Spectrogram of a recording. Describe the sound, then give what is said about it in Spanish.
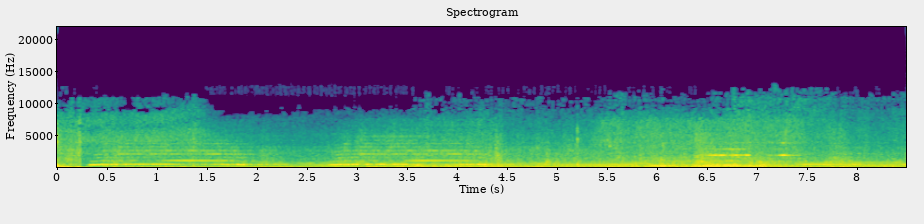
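A train pulls away, its low, steady rumble and clatter running throughout while whistle tones sound intermittently above it. “Pues que salga el tren. ¡Adelante! ¡Que salga el tren!”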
